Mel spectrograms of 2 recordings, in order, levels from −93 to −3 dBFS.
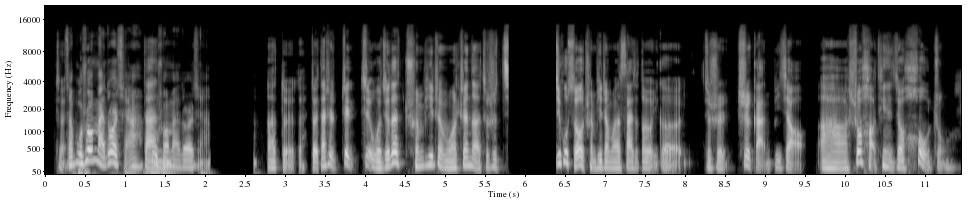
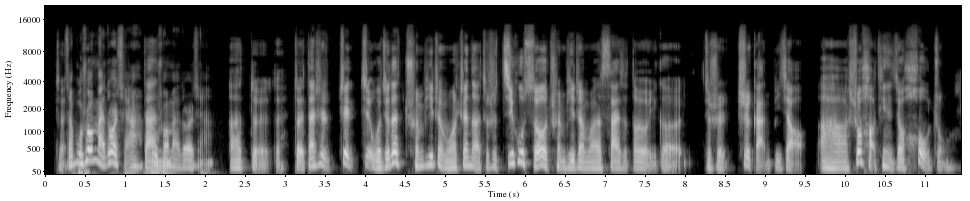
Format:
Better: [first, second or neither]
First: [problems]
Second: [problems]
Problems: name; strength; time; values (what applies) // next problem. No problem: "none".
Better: second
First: audio freezing; at 2 s for 0.5 s and at 6 s for 0.5 s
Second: none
